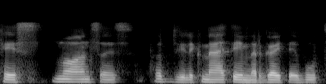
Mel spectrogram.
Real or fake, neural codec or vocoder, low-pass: fake; codec, 16 kHz, 0.7 kbps, FocalCodec; 7.2 kHz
